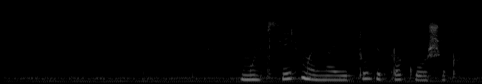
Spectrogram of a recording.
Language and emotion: Russian, neutral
